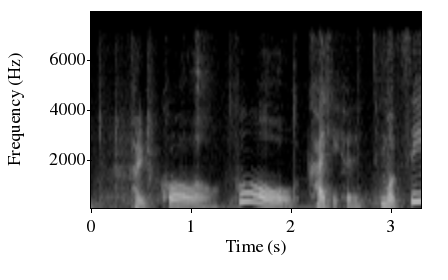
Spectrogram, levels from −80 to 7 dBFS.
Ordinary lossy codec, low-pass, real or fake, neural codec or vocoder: none; 7.2 kHz; fake; codec, 16 kHz, 0.5 kbps, X-Codec, HuBERT features, trained on LibriSpeech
